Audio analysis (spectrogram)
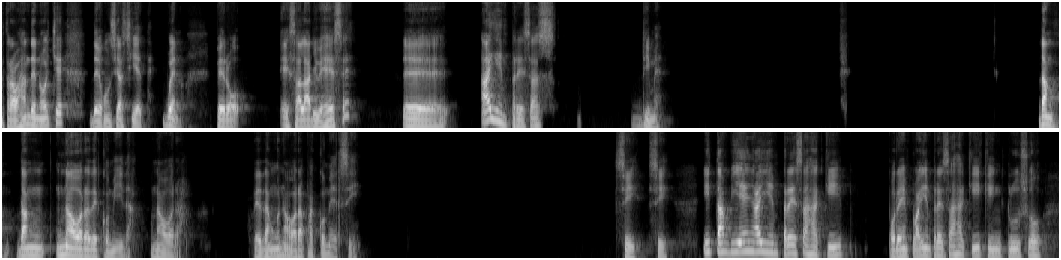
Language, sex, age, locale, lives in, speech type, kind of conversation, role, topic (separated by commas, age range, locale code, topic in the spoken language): Spanish, male, 55-59, es-VE, Portugal, conversation, unstructured, none, ¿Crees que es justo trabajar horas extra sin pago adicional?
